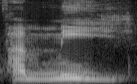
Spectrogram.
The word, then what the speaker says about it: famille: So just pronounce that LL as Y, famille.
